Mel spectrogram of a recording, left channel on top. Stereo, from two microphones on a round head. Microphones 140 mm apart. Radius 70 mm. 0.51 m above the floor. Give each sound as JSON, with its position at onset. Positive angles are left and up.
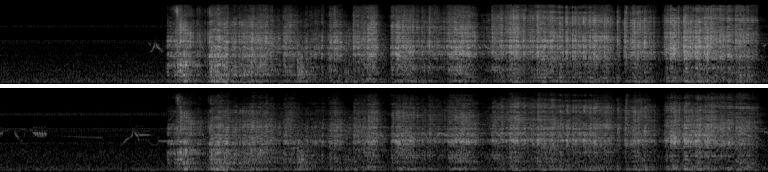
{"t": 1.7, "sound": "tearing paper", "side_deg": 75, "distance_m": 1.9}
